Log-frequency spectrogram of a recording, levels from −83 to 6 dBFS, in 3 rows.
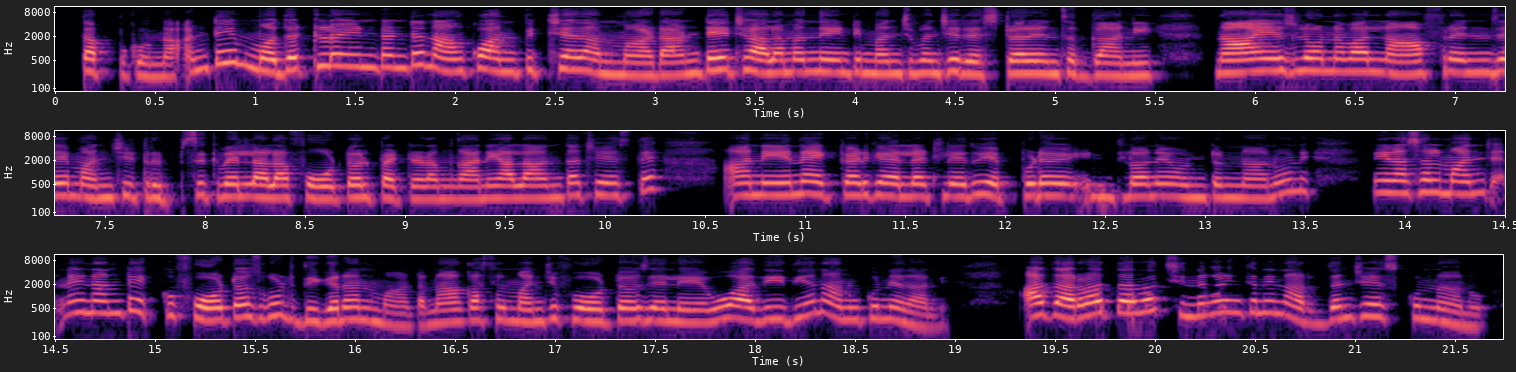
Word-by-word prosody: తప్పకుండా. 215 -7 -1
అంటే 310 +9 -1 0.2
మొదట్లో 290 +7 +5
ఏంటంటే 340 +1 0
నాకు 275 +3 +1
అనిపిచేదన్నమాట. 260 -5 0
అంటే 245 +5 +4
చాలామంది 260 0 +4
ఏంటి 255 +1 -3
మంచి 240 0 -2
మంచి 250 +2 +1
రెస్టారెంట్స్‌కి 235 0 0
గాని, 215 -1 -2 0.4
నా 250 - +8 0.2
ఏజ్‌లో 280 0 +2
ఉన్నవాళ్ళు, 270 -1 +2
నా 230 - +2
ఫ్రెండ్సే 260 0 0
మంచి 235 +3 -3
ట్రిప్స్‌కి 245 +2 -6
వెళ్లి 250 0 +3
అలా 235 0 +4
ఫోటోలు 235 +1 0
పెట్టడం 220 -1 -2
గాని, 220 +2 -2
అలా 235 0 0
అంతా 255 +3 -3
చేస్తే 270 +6 -3 0.4
ఆ - - 0
నేనేక్కడికెళ్ళట్లేదు, 270 -2 0
ఎప్పుడు 260 +1 +1 0.2
ఇంట్లోనే 255 +1 -2
ఉంటున్నాను. 240 +2 -5 0.5
నేనసలు 310 +1 0 0.4
నేనంటే 390 +1 -2
ఎక్కువ 335 -4 -9
ఫోటోస్ 275 +3 +4
గూడా 330 -5 -4
దిగనన్నమాట. 245 -6 -2
నాకు 235 +2 -5
అసలు 260 -1 -5
మంచి 240 +4 -5
ఫోటోసే 255 +1 +1
లేవు 230 +4 -3
అది 260 +1 -4
ఇది 285 +5 -7
అని 385 - -4
అనుకునేదాన్ని. 260 -11 -6 0.4
ఆ - - +8
తర్వాత 325 +7 +6
తర్వాత 410 +3 +4
చిన్నగా 330 +4 -3
ఇంకా 395 0 -6
నేను 360 - -5
అర్థం 255 +6 -4
చేసుకున్నాను. 275 - -5
260 Hz, 155 wpm, -21 LUFS, 240-285 Hz, 0.5 s, నా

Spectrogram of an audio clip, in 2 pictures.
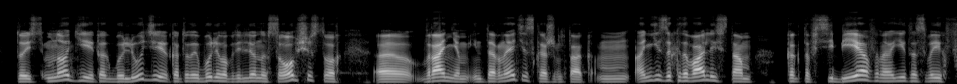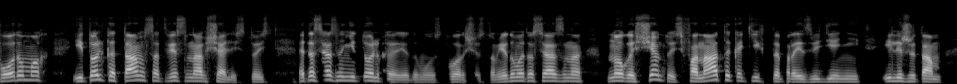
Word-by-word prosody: То 135 - -1
есть 135 +1 -1
многие, 170 -1 0
как 145 -1 -4
бы, 140 +1 -3
люди, 205 - -2
которые 150 +1 -4
были 165 +3 -2
в 155 - -1
определённых 145 0 -3
сообществах, 145 -3 -1 0.3
э, 120 -1 +4
в 140 - -9
раннем 155 -6 +7
интернете, 140 - 0
скажем 130 -7 -4
так. 120 -2 -2
М, 130 +1 -8
они 180 +9 -3
закрывались 180 -1 +2
там 135 -3 0 0.3
как-то 145 -2 -4
в - - -9
себе, 155 +10 +5
в 175 - -16
на 150 - -2
каких-то 155 +1 -4
своих 150 +1 -3
форумах 200 +5 -1 0.2
и 155 - +1
только 205 -2 +2
там, 190 +3 +5
соответственно, 160 -1 -1
общались. 115 -7 -1
То 120 - -10
есть 110 -1 -11 0.2
это 170 +5 +2
связано 195 -1 0
не 180 -1 -3
только, 165 -9 -2
я 110 0 -6
думаю, 110 -1 -11
с - - -20
творчеством. 110 -2 -8
Я 135 +3 +1
думаю, 170 +2 -1
это 165 - -3
связано 155 -3 +1 0.2
много 165 -1 +3
с 135 - -3
чем. 225 +7 +2
То - - -5
есть - - -5
фанаты 185 +8 +5
каких-то 165 -3 -5
произведений 130 -1 -4 0.2
или 155 0 -1
же 140 -2 -1
там, 125 -4 +3
150 Hz, 185 wpm, -24 LUFS, 130-175 Hz, 0.3 s, раннем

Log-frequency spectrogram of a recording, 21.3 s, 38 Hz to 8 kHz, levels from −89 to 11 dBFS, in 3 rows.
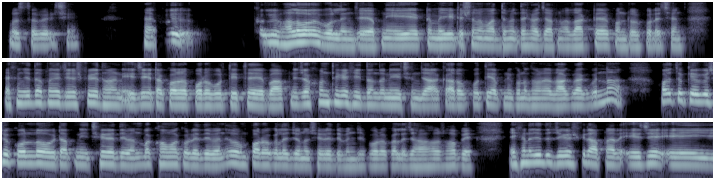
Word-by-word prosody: বুঝতে 135 -1 -3
পেরেছি। 125 0 -4 0.7
হ্যাঁ, - - -3
খুবই 390 -2 +4 0.8
খুবই 175 -1 +1
ভালোভাবে 180 +3 +7
বললেন 125 -2 +2
যে - - +1
আপনি 135 - -4
এই 130 - +5
একটা 130 +1 -6
মেডিটেশনের 130 +1 0
মাধ্যমে 125 0 -2
দেখা 125 -1 0
যায় 120 - +2
আপনার 120 0 -6
রাগটাকে 120 +1 +1
কন্ট্রোল 115 -1 -3
করেছেন। 120 - -4 0.4
এখন - - -4
যদি 165 +1 -2
আপনাকে 165 0 +1
জিজ্ঞেস 150 -1 -1
করি 170 - +3
ধরেন 145 -1 -1
এইযে 135 +2 -1
এইটা 140 0 +2
করার 135 -1 +6
পরবর্তীতে 135 +1 +1 0.2
বা 125 - +5
আপনি 145 +4 -7
যখন 155 +4 -1
থেকে 170 -1 +1
সিদ্ধান্ত 145 -1 -2
নিয়েছেন 130 0 -2
যে - - +2
আর - - -3
কারো 130 - +2
প্রতি 140 +1 -3
আপনি 135 +1 -7
কোনো 130 0 -2
ধরনের 130 -1 -1
রাগ 125 0 +3
রাখবেন 135 +5 -1
না। 225 - -1 0.5
হয়তো 200 +2 +2
কেউ 190 -1 +6
কিছু 185 0 +3
করলেও 160 0 +5
ঐটা 145 0 +1
আপনি 145 +1 -6
ছেড়ে 155 -1 +3
দেবেন 135 -1 0
বা 150 - 0
ক্ষমা 150 0 0
করে 135 -1 +1
দেবেন 125 0 +1
এবং 160 -2 +3
পরকালের 135 -2 +1
জন্য 125 -1 0
ছেড়ে 125 -1 -1
দেবেন 120 0 -6
যে - - -7
পরকালে 125 0 -1
যা 120 - -3
হওয়ার 125 0 -3
হবে। 130 -2 -1 0.5
এখানে 170 +3 0
যদি 175 0 0
জিজ্ঞেস 160 0 +1
করি 175 -3 0
আপনার 145 -1 -1 0.2
এইযে 155 +2 +1 0.2
এই 140 0 +1
135 Hz, 210 wpm, -22 LUFS, 125-155 Hz, 0.8 s, ভালোভাবে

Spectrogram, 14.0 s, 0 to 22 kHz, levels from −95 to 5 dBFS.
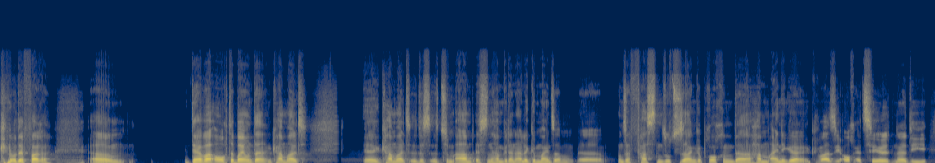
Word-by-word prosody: Genau, 140 -4 +2
der 135 -2 +5
Pfarrer, 120 -3 +3 0.6
ähm, 130 -1 +1 0.9
der 135 +1 +5
war 150 -1 +8
auch 130 +4 +4
dabei 165 +2 +4
und 150 -4 -1
dann 130 -2 +2
kam 130 +2 -1
halt 130 0 0 0.8
äh, 125 -1 0
kam 125 +2 -1
halt, 125 -1 0
äh, 110 - -6
das 115 0 -4 0.2
zum 120 -1 -6
Abendessen 120 +1 0
haben 115 0 -3
wir 115 - -4
dann 110 -2 -1
alle 115 0 0
gemeinsam, 105 -3 -3
äh, 100 -1 -4 0.3
unser 115 -2 -3
Fasten 105 +1 -2
sozusagen 110 0 0
gebrochen. 105 +1 -3
Da 110 0 0
haben 110 -1 -2
einige 115 +2 +1
quasi 115 0 -1
auch 115 - -1
erzählt, 120 +2 -1
ne, 125 +1 -1
die 115 -1 -7
115 Hz, 160 wpm, -22 LUFS, 110-125 Hz, 0.9 s, war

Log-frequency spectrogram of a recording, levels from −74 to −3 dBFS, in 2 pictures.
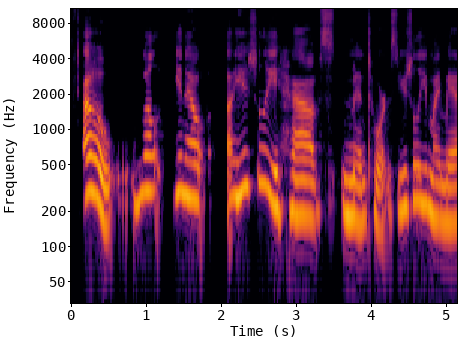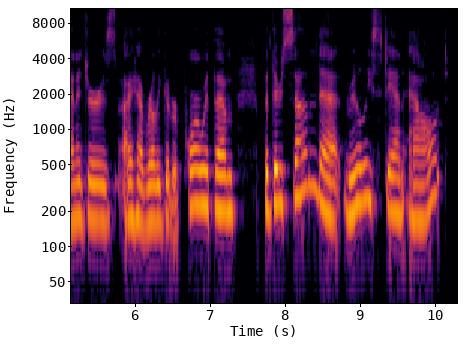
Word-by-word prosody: Oh, 260 - +6 0.2
well, 295 +6 -1
you 290 +1 0
know, 255 -4 +3
uh, - - -15 0.3
I - - 0
usually 320 - +1
have 185 -3 +1
s 215 +4 -11
mentors. 175 -5 -1
Usually 230 +3 0
my 185 -5 +1
managers, 165 +1 -1
I 175 - +1
have 165 -3 -1
really 165 +1 +1
good - - -4
rapport 225 +1 -1
with 220 -1 +2
them, 200 -2 +3 0.4
but 210 -3 +1
there's 230 -1 +3
some 300 +6 -1
that 200 -9 +1
really 225 +6 +1
stand 210 -3 -2
out 170 - -4
210 Hz, 155 wpm, -24 LUFS, 175-245 Hz, 0.4 s, Oh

